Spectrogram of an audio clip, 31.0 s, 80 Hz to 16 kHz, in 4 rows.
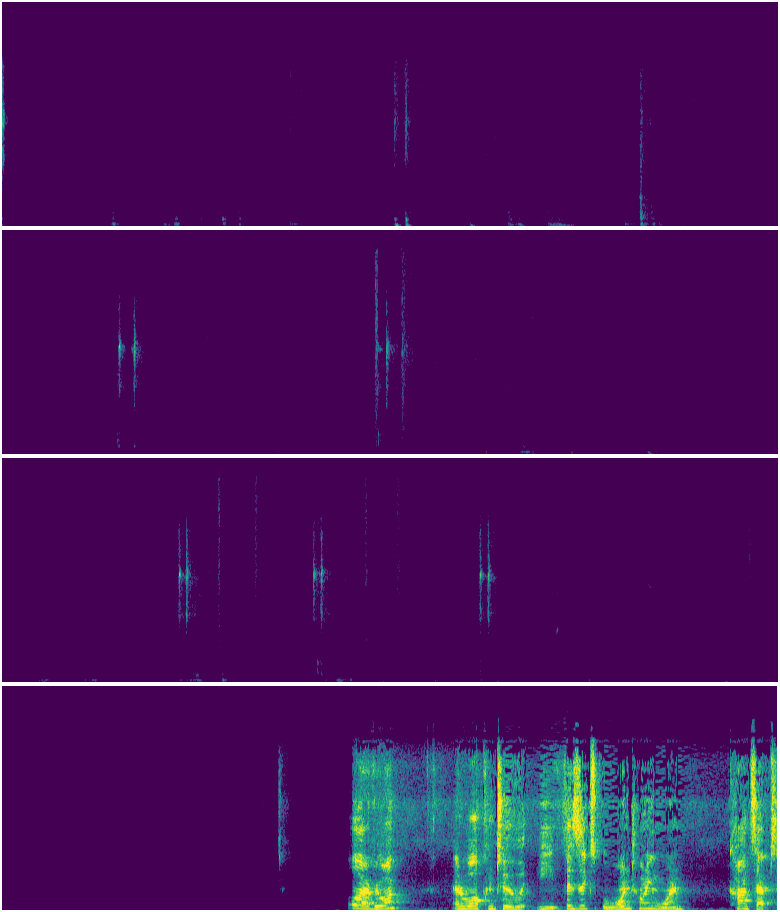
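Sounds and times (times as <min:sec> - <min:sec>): computer mouse clicks: 0:03.9 - 0:04.2, 0:08.9 - 0:09.2, 0:11.5 - 0:11.9, 0:20.3 - 0:20.5.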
